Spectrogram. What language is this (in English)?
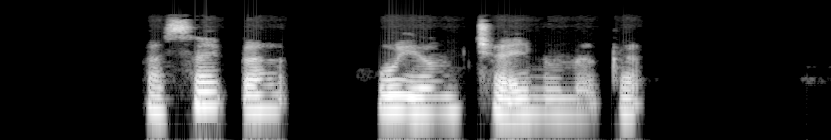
Jauja Wanca Quechua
